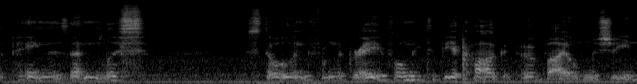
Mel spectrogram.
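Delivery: strained croaking voice. A captive figure answers a player character's question, in a strained croaking voice. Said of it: "very strained, uh, and it kind of croaks out".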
